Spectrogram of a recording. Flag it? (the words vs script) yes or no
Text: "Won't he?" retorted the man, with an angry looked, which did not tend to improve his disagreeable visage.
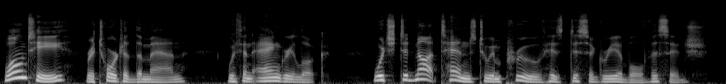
yes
